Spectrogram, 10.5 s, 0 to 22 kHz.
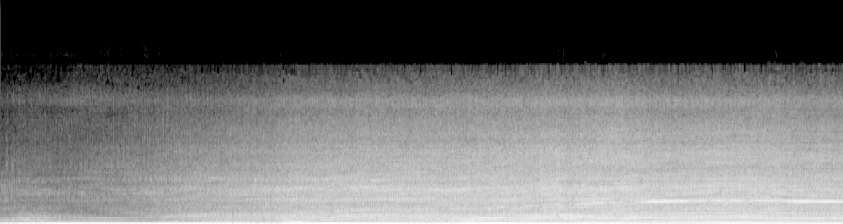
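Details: Suzuki Cara (Autozam AZ-1) with DOHC F6A engine revs hard but the note breaks up and stumbles near the top before recovering; high-rpm stutter after injector cleaner, owner suspects fuel system (injectors, regulator), valve float also considered, unconfirmed.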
